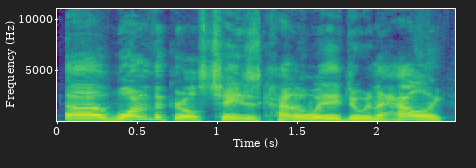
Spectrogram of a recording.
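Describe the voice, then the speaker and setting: A man's voice: a little high, fast talker, dry recording. A man co-hosting a podcast, casually sharing film details with friends, often restarting his phrases. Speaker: podcast co-host.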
